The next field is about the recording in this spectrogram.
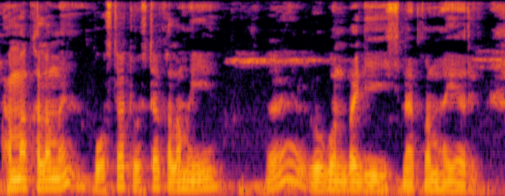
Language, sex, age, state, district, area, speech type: Bodo, male, 45-60, Assam, Kokrajhar, rural, spontaneous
